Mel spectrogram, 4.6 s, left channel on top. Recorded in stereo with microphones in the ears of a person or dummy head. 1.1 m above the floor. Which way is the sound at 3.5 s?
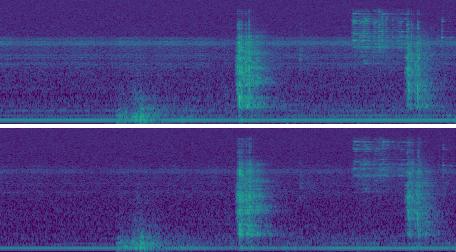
80° left.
